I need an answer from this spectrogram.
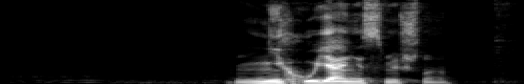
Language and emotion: Russian, angry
